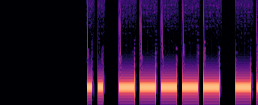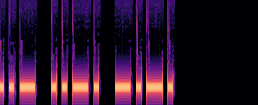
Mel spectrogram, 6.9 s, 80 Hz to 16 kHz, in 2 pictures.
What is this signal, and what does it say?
Morse code, heard as a keyed tone, about 17 wpm, 700 Hz. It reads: I0XFC
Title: DXCC-100 Call Signs - 5 Characters - Repeated 3x - 17wpm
